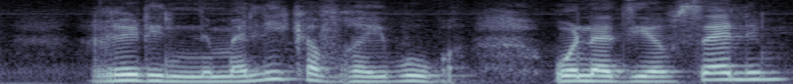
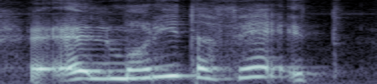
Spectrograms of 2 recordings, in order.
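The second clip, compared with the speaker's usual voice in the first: higher-pitched happy announcement; glad, raised-pitch nurse; joyful; 6 semitones higher than usual. Acted. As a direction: break the good news with delight. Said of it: "الممرضة بفرحة".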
